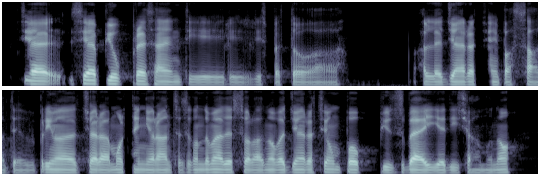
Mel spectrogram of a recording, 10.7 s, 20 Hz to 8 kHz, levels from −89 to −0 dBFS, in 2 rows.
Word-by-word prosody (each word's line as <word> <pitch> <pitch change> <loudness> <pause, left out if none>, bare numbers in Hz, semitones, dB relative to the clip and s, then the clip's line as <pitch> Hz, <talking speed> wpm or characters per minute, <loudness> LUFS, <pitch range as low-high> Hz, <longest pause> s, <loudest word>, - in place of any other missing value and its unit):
Si 125 - -4
è 105 -2 +6
si 130 - -1
è 120 -1 +7
più 115 -3 0
presenti 90 -3 0
ri 85 0 -10
rispetto 90 -1 -7
a 85 -1 -11 0.8
alle 95 -1 0
generazioni 95 -1 0
passate. 90 -2 -4
Mhmm, 85 0 -11
prima 95 0 +2
c'era 95 -1 +3
molta 95 +1 -2
ignoranza, 95 -1 0
secondo 95 +1 -3
me 100 - +3
adesso 95 0 +1
la 90 0 0
nuova 95 +1 +1
generazione 95 +2 0
è - - -5
un - - -11
po' 95 0 0
più 95 -1 -3
sveglia 90 0 +4
diciamo, 90 0 -7
no, 100 +1 -3
95 Hz, 170 wpm, -26 LUFS, 90-95 Hz, 0.8 s, è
